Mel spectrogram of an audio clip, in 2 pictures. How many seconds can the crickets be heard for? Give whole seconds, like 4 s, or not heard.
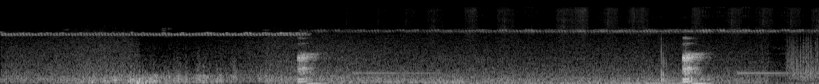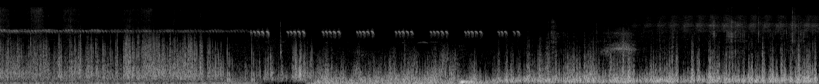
16 s.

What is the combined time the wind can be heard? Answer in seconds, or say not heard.
16 s.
